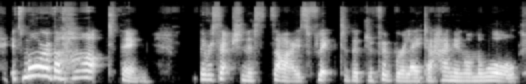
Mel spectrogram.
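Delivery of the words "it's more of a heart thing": flustered. A narrator's reading. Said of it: "starting to panic".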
